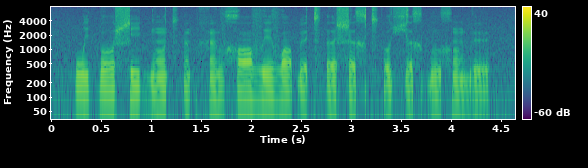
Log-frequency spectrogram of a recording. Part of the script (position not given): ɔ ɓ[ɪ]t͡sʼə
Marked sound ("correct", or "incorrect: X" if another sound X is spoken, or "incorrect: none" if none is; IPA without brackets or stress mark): incorrect: ʏ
